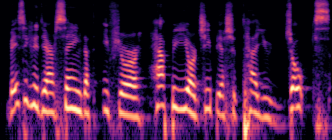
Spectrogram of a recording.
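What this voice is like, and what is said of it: Hungarian accent. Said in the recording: “I'm personally from Hungary, as you can probably tell from my accent.”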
